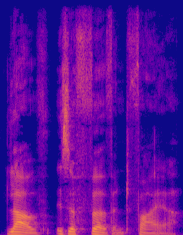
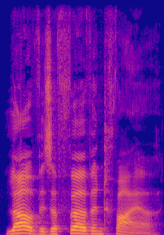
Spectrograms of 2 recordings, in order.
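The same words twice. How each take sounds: First: Said in the usual way. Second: A loud, ringing opening line of verse; declaiming verse. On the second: Acted. Rutland reciting a love poem to Constance, loud and declamatory. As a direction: proclaim "Love is a fervent fire" like a showman.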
